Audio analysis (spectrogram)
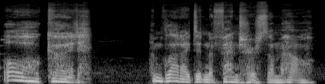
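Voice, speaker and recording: A man's voice: lowish voice, expressive, normal speed, a little hiss or hum, close to an everyday voice. An actor playing a nervous, deferential ordinary tribesman in a game. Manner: polite, deferential.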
